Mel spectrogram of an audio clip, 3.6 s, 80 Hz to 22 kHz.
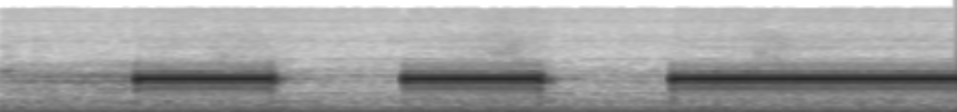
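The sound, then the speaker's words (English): Very slow QRSS Morse code at about half a word per minute, sending the call sign W5KUB: a steady mid-pitched tone keyed on and off, two half-second beeps with pauses, then a longer held tone, all over a faint low hum. “If you listen, that is very slow Morse code.”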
